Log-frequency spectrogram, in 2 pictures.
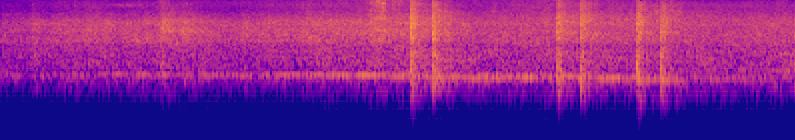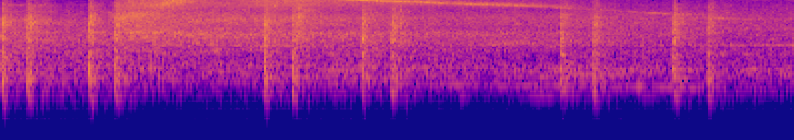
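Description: Nankai electric commuter train moving slowly through the station over rail joints and points. Its wheels clack in quick pairs over a steady tone that slowly sinks in pitch, and a thin high whine glides down in the second half.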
